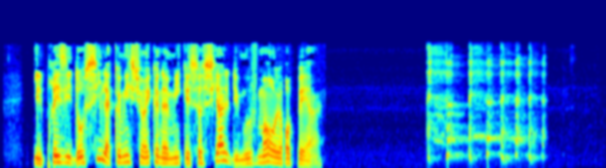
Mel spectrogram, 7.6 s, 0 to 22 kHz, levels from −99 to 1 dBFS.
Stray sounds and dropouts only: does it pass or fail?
fail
